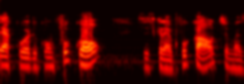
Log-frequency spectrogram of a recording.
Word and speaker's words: Foucault: Então, nós vamos caracterizar as suas práticas de acordo com Foucault, se escreve Foucault, mas é Foucault, é francês Foucault, Peschel e eu diria assim, Farclose.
